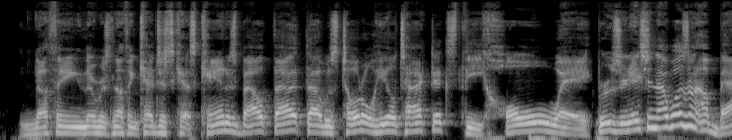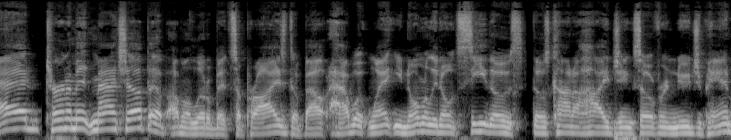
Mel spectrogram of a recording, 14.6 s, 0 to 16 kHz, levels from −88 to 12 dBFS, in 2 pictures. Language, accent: English, American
